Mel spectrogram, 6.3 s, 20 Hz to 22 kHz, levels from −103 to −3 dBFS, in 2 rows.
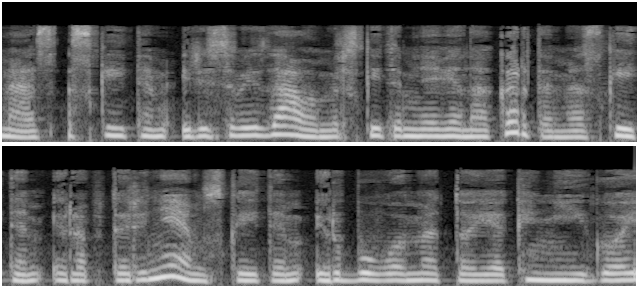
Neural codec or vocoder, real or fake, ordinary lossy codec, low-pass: vocoder, 44.1 kHz, 128 mel bands every 512 samples, BigVGAN v2; fake; AAC, 32 kbps; 10.8 kHz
